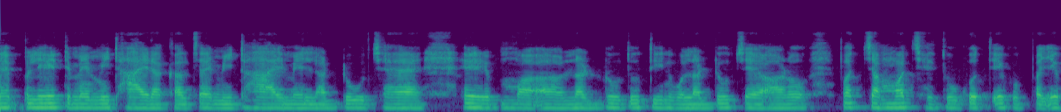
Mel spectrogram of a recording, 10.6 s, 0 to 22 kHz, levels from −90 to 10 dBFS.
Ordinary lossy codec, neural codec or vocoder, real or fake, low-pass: none; codec, 16 kHz, 8 kbps, FreqCodec, smaller model; fake; none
